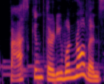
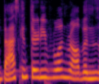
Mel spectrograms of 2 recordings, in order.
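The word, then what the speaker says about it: Baskin-Robbins: The second place I was able to visit was Baskin 31 Robbins. Now, every time I say Baskin 31 Robbins, I know my chat is going to come after me and say the 31 isn't actually pronounced, but I still think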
